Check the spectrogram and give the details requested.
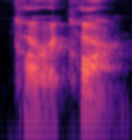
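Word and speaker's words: karlakarl: a man's man is Karlakarn, but the L is silent, so it actually sounds like Kara, and then when you put the definite article on, it's Kara Karn.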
